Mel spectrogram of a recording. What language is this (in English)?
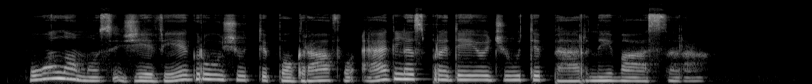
Lithuanian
